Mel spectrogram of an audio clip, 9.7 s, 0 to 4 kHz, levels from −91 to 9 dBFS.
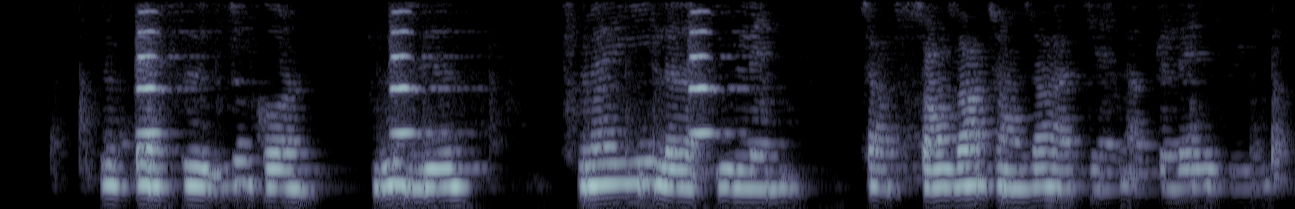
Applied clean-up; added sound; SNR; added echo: classical method WPE with log-MMSE.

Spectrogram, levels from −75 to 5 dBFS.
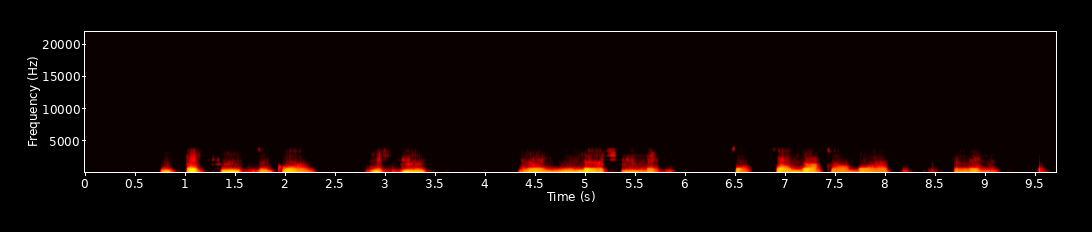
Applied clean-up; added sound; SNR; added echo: neural separator model SepFormer WHAMR!.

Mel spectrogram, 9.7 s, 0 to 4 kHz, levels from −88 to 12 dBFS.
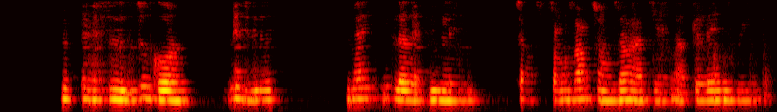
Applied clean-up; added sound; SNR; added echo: neural mask model DeepFilterNet 3.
